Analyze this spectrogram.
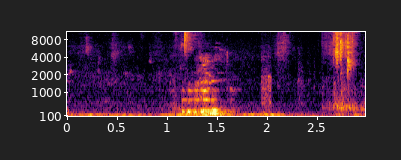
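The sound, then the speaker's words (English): Wet clothes, including a t-shirt, being wrung out in soapy shower water by a woman doing her laundry while showering, with two bursts of squishing and splashing water over a steady low hum and scattered drips. No one speaks. “And I start wringing out these clothes.”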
